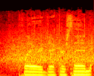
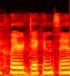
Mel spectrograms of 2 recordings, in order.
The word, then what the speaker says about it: Clare Dickerson: Wow, you pronounced both of our names right. It's a pleasure to be here. Well done. You've done your homework. Jeez. People say Clare Dickinson and Cheya Cary. Cheya.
